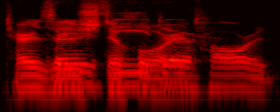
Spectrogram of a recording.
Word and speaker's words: Terzij de Horde: Pronounce it there, Ralph. Tourism. Terzij de Horde.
